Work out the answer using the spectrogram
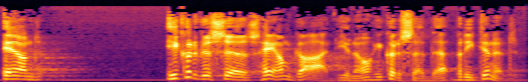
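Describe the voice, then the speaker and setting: Male preacher, husky mid-pitched voice, casual rambling delivery, long hall echo. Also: sing-song, moderate pace, fairly bright tone. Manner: rambling, conversational, many fillers and restarts. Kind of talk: informal sermon.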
